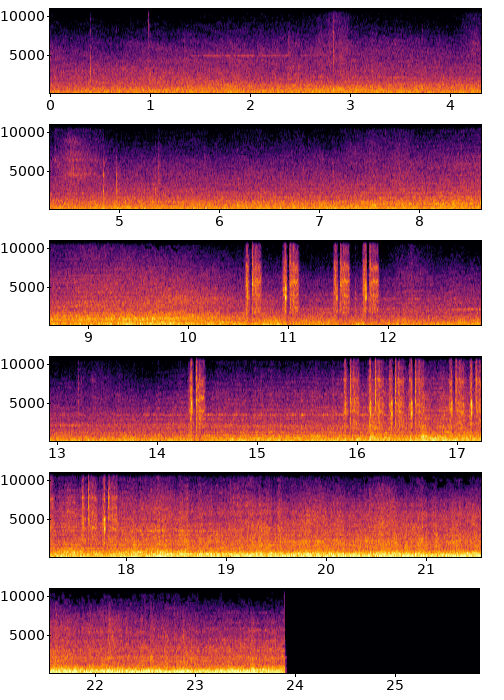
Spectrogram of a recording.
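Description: Historic yellow tram approaching and passing close, its running rumble growing steadily louder. Sharp clicks come from the wheels over rail joints or points, a cluster about halfway through and more a few seconds later. Street traffic runs underneath at the start.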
